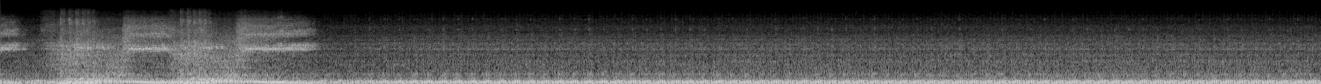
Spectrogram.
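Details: 1962 Chevrolet C10 warming up, sharp high squeal rising and falling with throttle blips then settling at idle; belt squeal from loose alternator belt, belts later replaced.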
